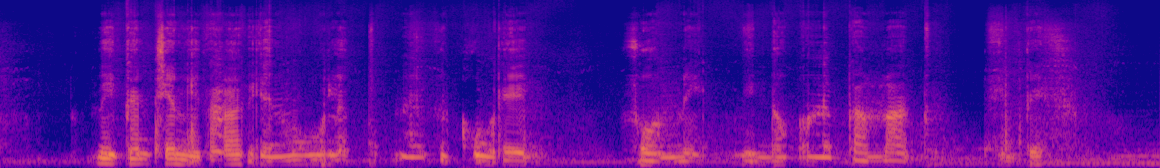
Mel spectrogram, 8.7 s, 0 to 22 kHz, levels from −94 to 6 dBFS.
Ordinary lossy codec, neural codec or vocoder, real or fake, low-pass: none; codec, 44.1 kHz, 1.7 kbps, Pupu-Codec; fake; none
